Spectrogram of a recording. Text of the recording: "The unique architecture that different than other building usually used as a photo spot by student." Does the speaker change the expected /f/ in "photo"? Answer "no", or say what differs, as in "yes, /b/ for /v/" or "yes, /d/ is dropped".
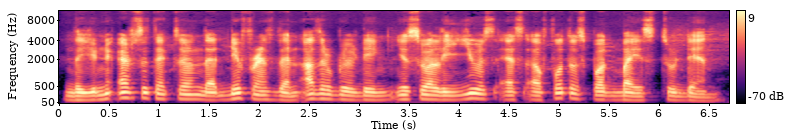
no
